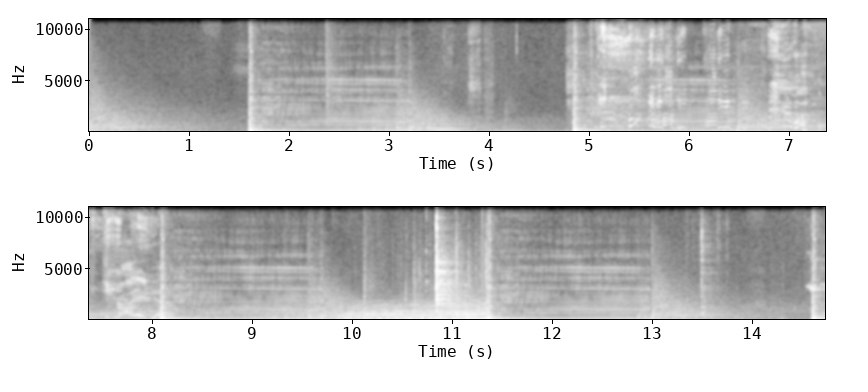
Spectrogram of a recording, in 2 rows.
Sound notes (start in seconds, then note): 4.8 laughs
